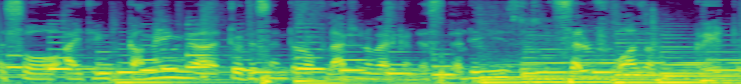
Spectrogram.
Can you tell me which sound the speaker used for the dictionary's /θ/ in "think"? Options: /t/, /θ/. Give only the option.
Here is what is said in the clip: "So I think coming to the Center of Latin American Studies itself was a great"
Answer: /t/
